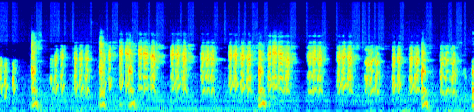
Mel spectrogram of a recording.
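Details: Rasping, gobbling calls of a white-breasted waterhen, rough notes repeated in quick clusters of two to four, separated by short breaks, harsh and loud.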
